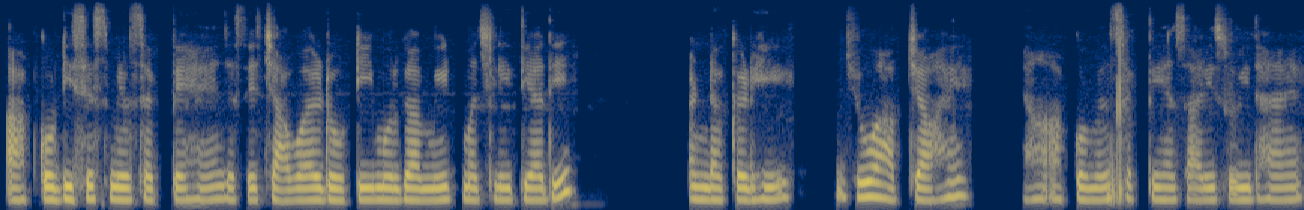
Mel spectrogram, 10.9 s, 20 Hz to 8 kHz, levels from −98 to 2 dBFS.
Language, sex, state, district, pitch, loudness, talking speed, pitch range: Hindi, female, Bihar, Jahanabad, 170 Hz, -23 LUFS, 140 wpm, 170-180 Hz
